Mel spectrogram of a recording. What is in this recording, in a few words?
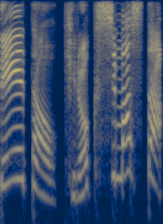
info girl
